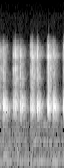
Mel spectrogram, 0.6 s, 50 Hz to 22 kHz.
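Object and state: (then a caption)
Loose idler shaft with end play. A metal idler shaft assembled into a Drag Race Concepts mid-motor RC transmission case for a TARP Street Eliminator is shaken, producing five quick bursts of bright, dry metallic rattling centered near 1.7 kHz with almost no ring. The rattle reveals that the shaft is loose with excessive end play and needs shimming to take up the play.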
